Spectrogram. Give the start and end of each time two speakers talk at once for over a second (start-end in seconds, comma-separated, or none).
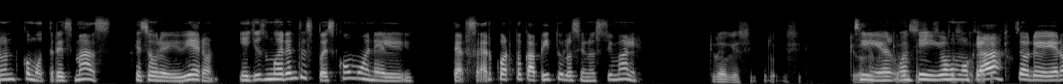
8.5-10.1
